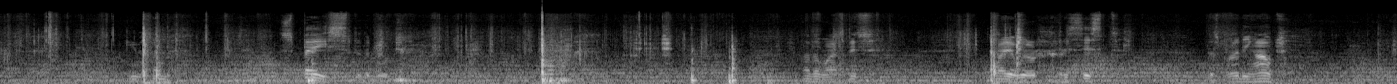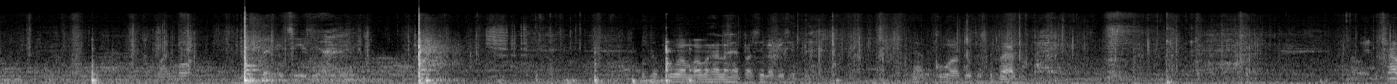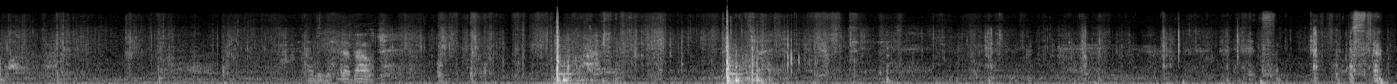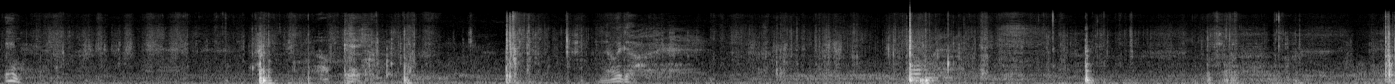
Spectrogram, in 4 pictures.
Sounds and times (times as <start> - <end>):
Outside, rural or natural: 0.0 - 55.8
Speech: 2.8 - 4.1, 47.9 - 48.4.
